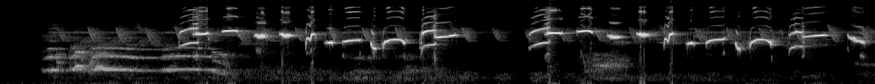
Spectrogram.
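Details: A stimulated Oriental magpie-robin sings competitively in two bursts of loud, fast, varied whistles and curling slurs. A lower, steady, nasal drawn-out tone sounds beneath the start of the first burst.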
